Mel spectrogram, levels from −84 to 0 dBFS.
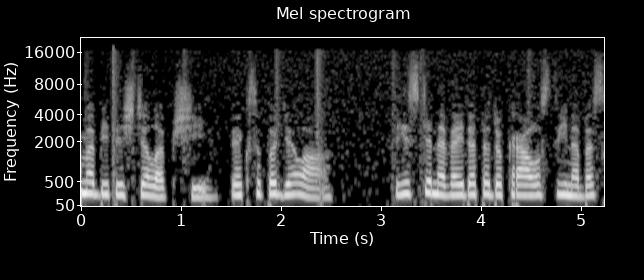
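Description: Overdone noise removal runs through the whole recording. The noise reducer was set too aggressively, pulling individual frequency bands down or out whenever they approached its noise estimate, taking low-level speech detail with them. Pauses fall to near silence scattered with twinkling artefacts.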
